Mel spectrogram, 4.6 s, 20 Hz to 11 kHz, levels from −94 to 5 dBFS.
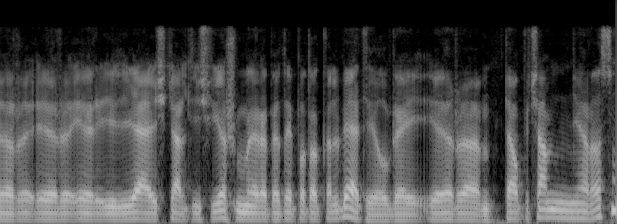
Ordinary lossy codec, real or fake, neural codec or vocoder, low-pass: MP3, 96 kbps; fake; codec, 16 kHz, 2 kbps, FunCodec, trained on Chinese and English, 25 frames a second; 7.2 kHz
